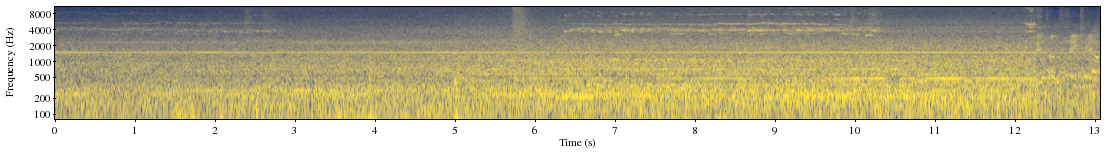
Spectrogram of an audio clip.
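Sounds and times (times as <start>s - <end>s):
diesel train humming and whining: 0.0s - 13.0s
faint wavering high squeal: 0.1s - 3.7s, 6.2s - 11.3s.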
